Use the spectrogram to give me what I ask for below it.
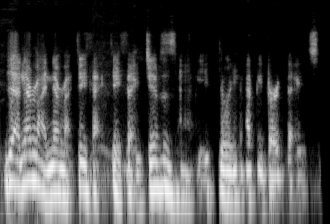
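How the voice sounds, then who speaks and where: A man's voice: medium pitch, big pitch swings, fast talker, a crowd in the background. A man playing a tabletop game, talking casually and swearing often over a phone call from his car. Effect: phone call from a moving car. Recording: dull lo-fi phone line from a car.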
